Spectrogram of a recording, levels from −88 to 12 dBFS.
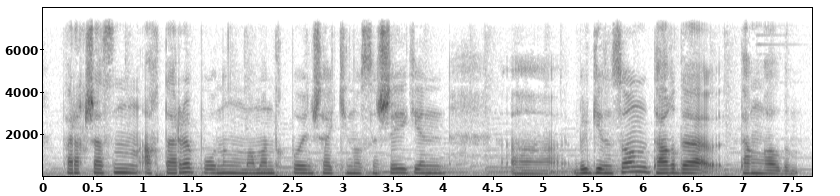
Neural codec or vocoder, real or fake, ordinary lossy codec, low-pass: none; real; none; 7.2 kHz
